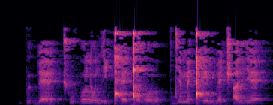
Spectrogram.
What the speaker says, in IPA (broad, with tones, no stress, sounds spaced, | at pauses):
p ɯ˧˩ ɡ͡b ɛ˧˩ | t͡ʃʼ u˧˩ p o˦ l o˧˩ n z i˦ ǃʰ ɛ˧˩ ɡ͡ǃ o˦ v o˧˩ | dʲ a˦ m ɛ˦ ǃʰ e˧˩ m b ɛ˧˩ t͡ʃʼ a˧˩ rʲ ɛ˦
